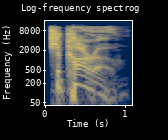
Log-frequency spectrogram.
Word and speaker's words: Sicario: Sicario, that's how you pronounce it, yeah.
